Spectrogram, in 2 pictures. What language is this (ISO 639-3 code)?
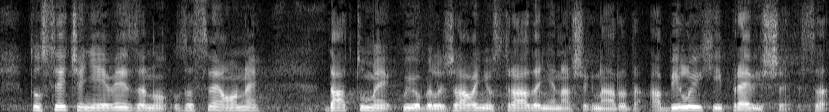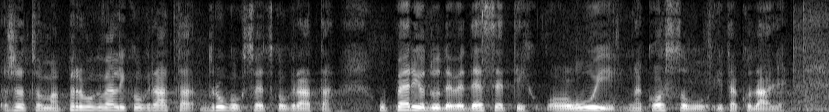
srp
